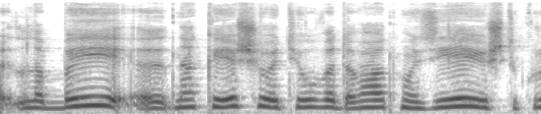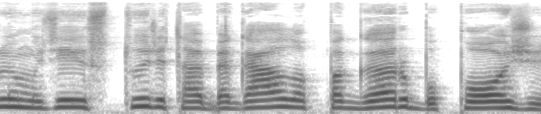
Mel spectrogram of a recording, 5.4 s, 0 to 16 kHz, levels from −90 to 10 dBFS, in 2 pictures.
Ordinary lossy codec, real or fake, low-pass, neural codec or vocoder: MP3, 96 kbps; real; 14.4 kHz; none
